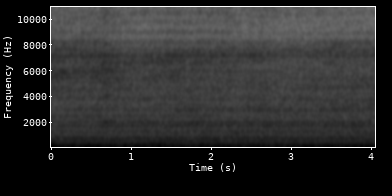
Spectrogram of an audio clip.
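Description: Hankyu 1000 series electric train moving through the station, a steady low rumble of motors and wheels on the rails.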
